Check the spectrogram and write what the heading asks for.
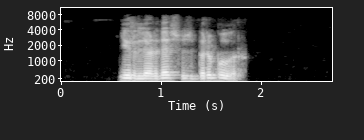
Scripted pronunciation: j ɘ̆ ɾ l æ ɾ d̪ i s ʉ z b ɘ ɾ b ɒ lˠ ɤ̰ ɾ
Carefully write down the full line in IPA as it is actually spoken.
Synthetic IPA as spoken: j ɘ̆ ɾ l æ ɾ d̪ æ s ʉ z b ɘ ɾ b u lˠ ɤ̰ ɾ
